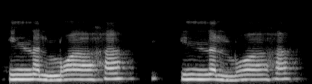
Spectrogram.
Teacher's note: नून को मोटा नहीं करना सिर्फ अल्लाह के नाम को लाम को मोटा करना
